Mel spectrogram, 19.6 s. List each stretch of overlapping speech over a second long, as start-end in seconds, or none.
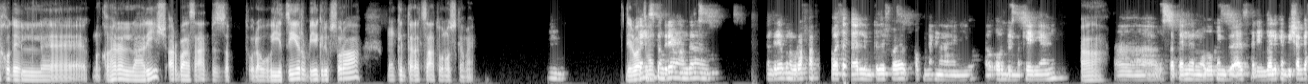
none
